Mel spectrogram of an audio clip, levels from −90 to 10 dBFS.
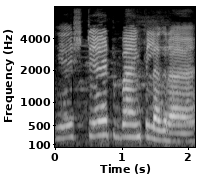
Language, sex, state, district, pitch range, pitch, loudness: Hindi, female, Bihar, Bhagalpur, 220-275 Hz, 265 Hz, -15 LUFS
